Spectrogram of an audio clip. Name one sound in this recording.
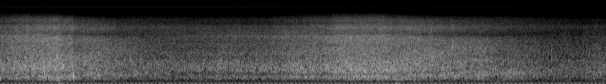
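A boy splashes while swimming in the water nearby.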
